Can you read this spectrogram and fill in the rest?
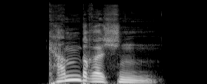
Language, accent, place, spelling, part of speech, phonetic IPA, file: German, Germany, Berlin, kambrischen, adjective, [ˈkambʁɪʃn̩], De-kambrischen.ogg
- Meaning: inflection of kambrisch: 1. strong genitive masculine/neuter singular 2. weak/mixed genitive/dative all-gender singular 3. strong/weak/mixed accusative masculine singular 4. strong dative plural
